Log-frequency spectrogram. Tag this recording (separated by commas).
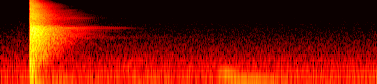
Hands, Clapping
